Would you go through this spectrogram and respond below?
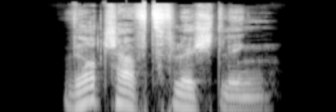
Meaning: economic refugee
- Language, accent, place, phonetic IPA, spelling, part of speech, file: German, Germany, Berlin, [ˈvɪʁtʃaft͡sˌflʏçtlɪŋ], Wirtschaftsflüchtling, noun, De-Wirtschaftsflüchtling.ogg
